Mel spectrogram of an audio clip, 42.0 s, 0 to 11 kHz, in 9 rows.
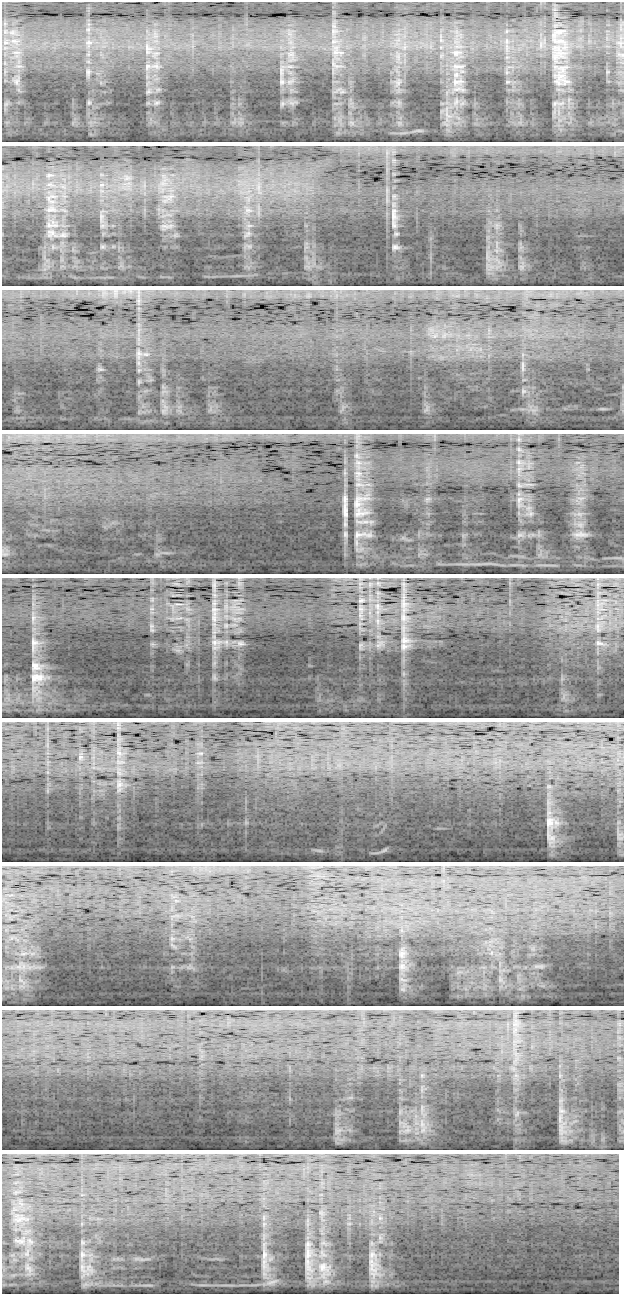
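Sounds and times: food sizzling in frying pan: 0:00.0 - 0:41.9
metal spatula scraping pan: 0:27.9 - 0:28.4.

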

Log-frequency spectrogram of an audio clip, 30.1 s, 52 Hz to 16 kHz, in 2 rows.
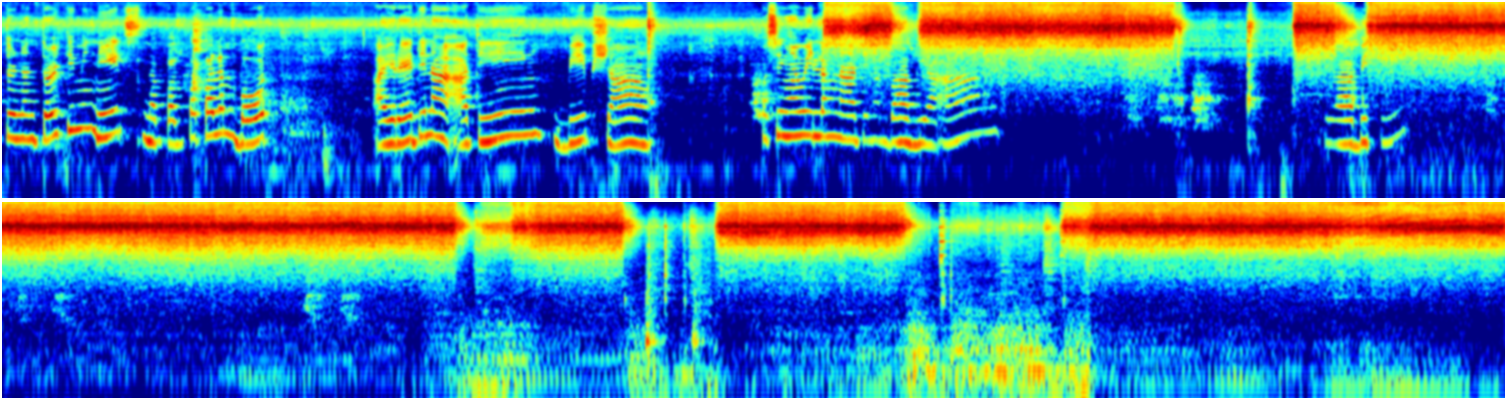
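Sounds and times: pressure cooker venting steam: 0:03.2 - 0:30.0.

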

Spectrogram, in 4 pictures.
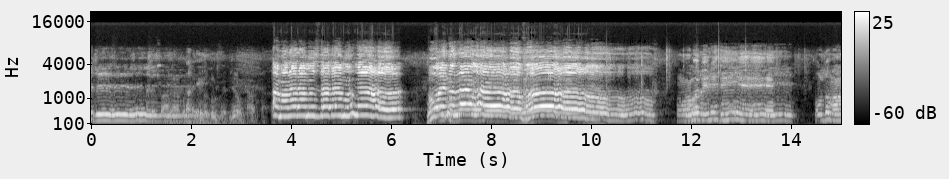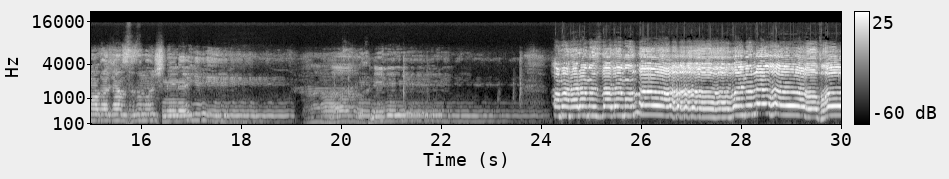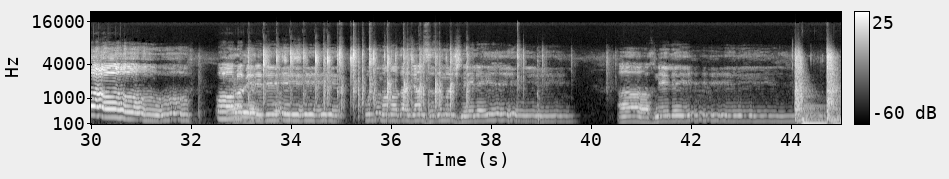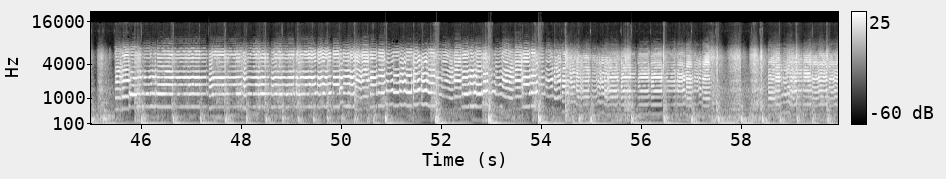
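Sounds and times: man singing: 0:00.0 - 0:02.3, 0:03.5 - 0:39.8, 0:40.5 - 0:44.2
drum strokes: 0:44.1 - 0:59.9.

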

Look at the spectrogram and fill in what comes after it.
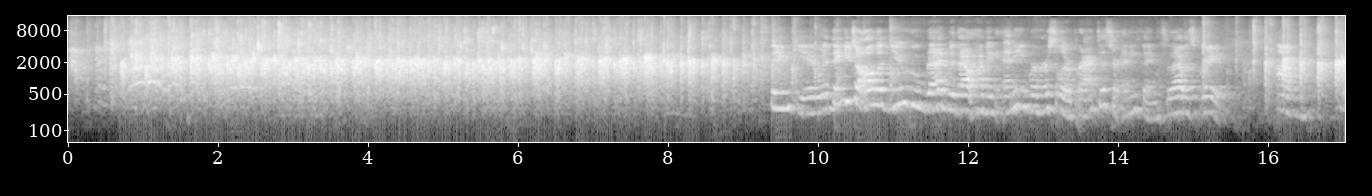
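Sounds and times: audience applauding: 0:00.0 - 0:10.0, 0:15.6 - 0:17.0.

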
